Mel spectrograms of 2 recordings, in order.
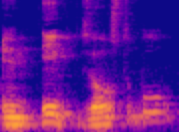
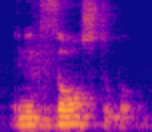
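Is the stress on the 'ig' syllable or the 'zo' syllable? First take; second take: ig; zo. First: The stress falls on the 'ig' syllable. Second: The stress falls on the 'zo' syllable. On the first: The speaker calls it wrong. "the primary stress is on the first ig. Is that correct? Is it inexhaustible? No" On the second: The speaker calls it right. "the primary stress is on the second syllable, the zo"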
